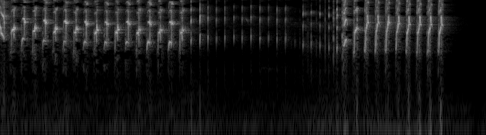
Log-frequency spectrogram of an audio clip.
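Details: ['Lovebird in full ngekek with tight gaps, meant to stir lazy lovebirds to sing: a fast, high chattering trill of many bright pulses, softening briefly midway before rising strongly again, then stopping abruptly.']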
